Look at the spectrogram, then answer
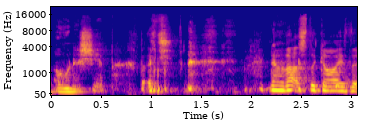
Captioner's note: laughing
